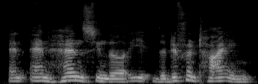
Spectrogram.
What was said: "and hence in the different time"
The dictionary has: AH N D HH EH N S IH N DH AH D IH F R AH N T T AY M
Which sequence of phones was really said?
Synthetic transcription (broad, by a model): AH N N HH EH N S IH N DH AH D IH F R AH N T T AY M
